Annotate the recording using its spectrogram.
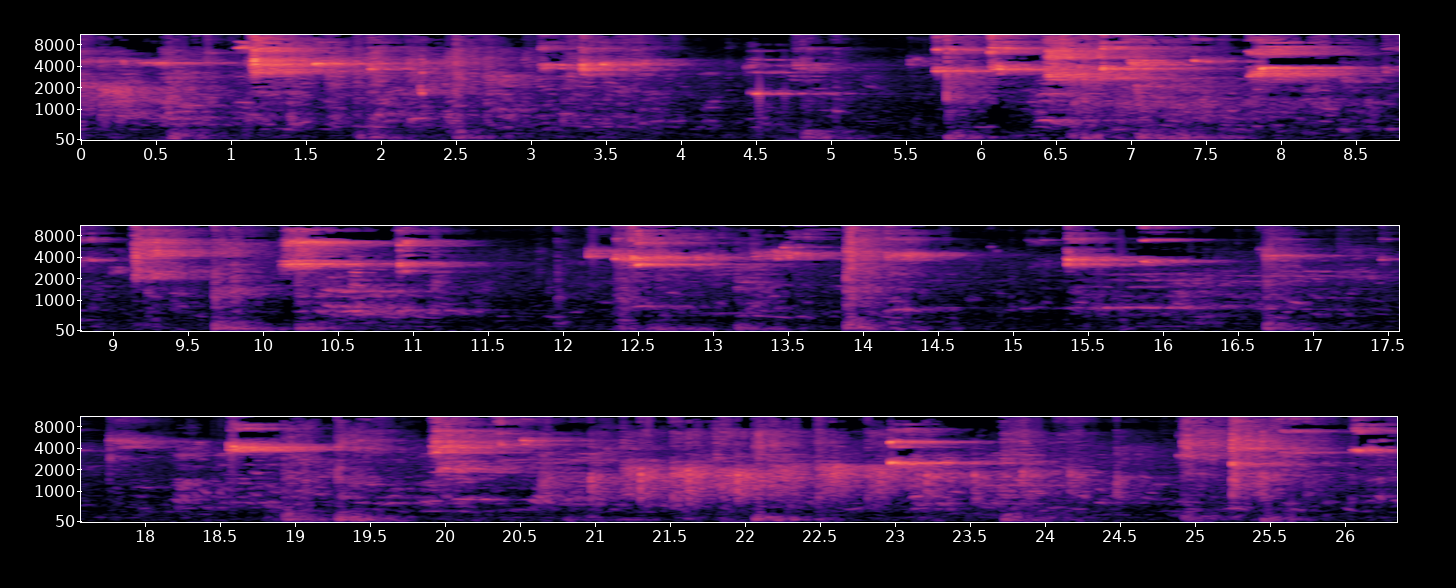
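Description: Basketballs bounce on a wooden court in a large echoing gym.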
